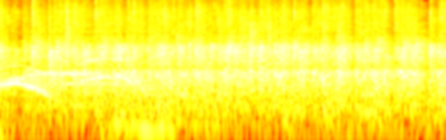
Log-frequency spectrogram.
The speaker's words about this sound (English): I'm glad you clapped a little bit less for him because he's not here.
